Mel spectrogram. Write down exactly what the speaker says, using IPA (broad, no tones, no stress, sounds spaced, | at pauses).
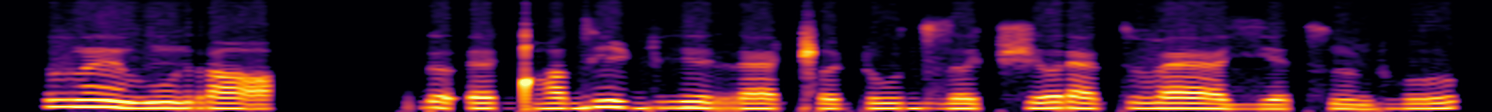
v ɛ̃ v ũ r ɑ | ɗ ə ʔ ɛ ɡ͡ǃ ɑ d i ɖʱ ɪ r æ ǁ ʊ ʈ u d͡z ə t͡ʃ ə ɾ æ t v æ zʲ ɛ t͡s ũ ɖʱ ʊ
